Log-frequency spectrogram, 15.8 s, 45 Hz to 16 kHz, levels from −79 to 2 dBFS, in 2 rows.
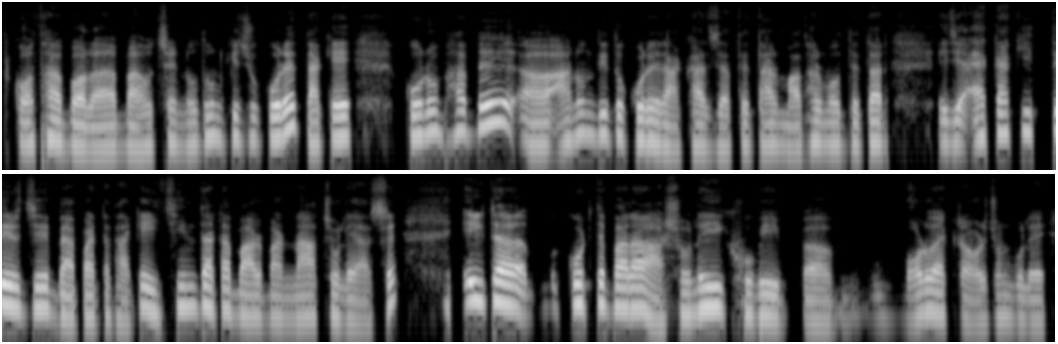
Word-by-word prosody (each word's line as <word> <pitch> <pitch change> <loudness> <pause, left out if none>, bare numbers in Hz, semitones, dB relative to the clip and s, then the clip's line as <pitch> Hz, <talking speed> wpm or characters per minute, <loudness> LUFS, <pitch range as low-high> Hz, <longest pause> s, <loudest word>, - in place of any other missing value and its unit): কথা 125 +3 0 0.2
বলা, 105 -2 +3 0.2
বা 105 - +2
হচ্ছে 110 +3 -7
নতুন 145 +6 -3
কিছু 145 -2 -4
করে 150 +6 +7
তাকে 120 +4 +2 0.5
কোনোভাবে 175 +5 +2 0.3
আ - - 0 0.3
আনন্দিত 160 +1 -3
করে 135 -2 +3
রাখা। 110 +2 -5
যাতে 105 +2 -4
তার 115 0 -2
মাথার 125 +5 -2
মধ্যে 120 0 -4
তার 125 -1 +2 0.4
এই 125 - -2
যে 130 - +2 0.2
একাকিত্বের 170 +1 +2
যে 155 - +2
ব্যাপারটা 115 +1 -1
থাকে, 95 +9 -6
এই 135 - -4
চিন্তাটা 160 -2 +1
বারবার 115 -1 -1
না 115 - 0
চলে 110 -5 -3
আসে। 160 - -2 0.6
এইটা 190 0 +7 0.3
ব - - -32 0.2
করতে 175 0 +3
পারা 150 0 +6 0.2
আসলেই 130 +9 +1
খুবই 120 -2 -1 0.3
আম 95 0 -4 0.6
বড় 120 +5 0
একটা - - -13
অর্জন 100 +4 -7
বলে 100 -2 -4
130 Hz, 155 wpm, -21 LUFS, 115-155 Hz, 0.6 s, করে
